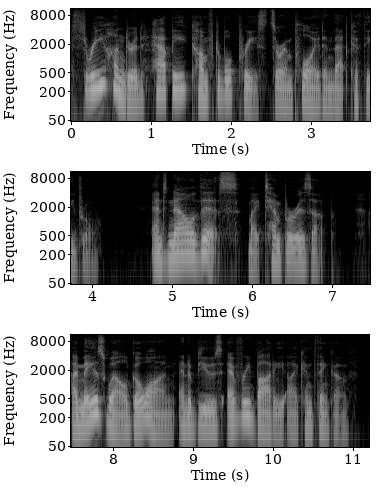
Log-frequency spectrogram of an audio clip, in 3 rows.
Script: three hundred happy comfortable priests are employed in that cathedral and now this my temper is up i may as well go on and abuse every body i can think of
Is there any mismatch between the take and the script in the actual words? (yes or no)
no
